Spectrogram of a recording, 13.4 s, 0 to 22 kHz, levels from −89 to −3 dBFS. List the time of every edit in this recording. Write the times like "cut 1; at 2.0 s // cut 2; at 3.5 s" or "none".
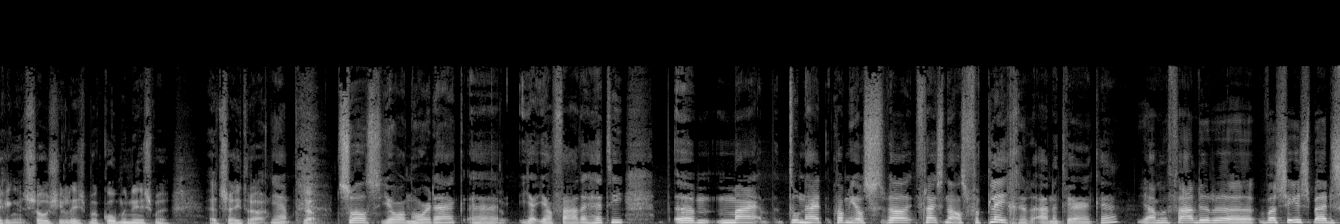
cut 1; at 8.2 s // cut 2; at 11.3 s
